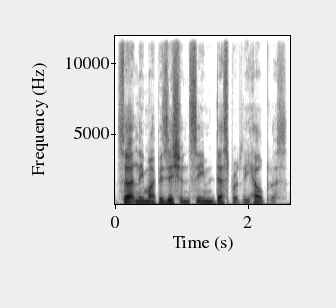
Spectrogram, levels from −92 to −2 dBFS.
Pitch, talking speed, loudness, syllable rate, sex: 135 Hz, 135 wpm, -19 LUFS, 6.3 syllables/s, male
